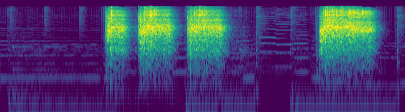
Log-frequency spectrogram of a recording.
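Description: Ryobi cordless impact driver with a welded-on keyless chuck adaptor, run in two short bursts of under a second each while the chuck is held by hand to loosen the jaws and free a stuck drill bit.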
